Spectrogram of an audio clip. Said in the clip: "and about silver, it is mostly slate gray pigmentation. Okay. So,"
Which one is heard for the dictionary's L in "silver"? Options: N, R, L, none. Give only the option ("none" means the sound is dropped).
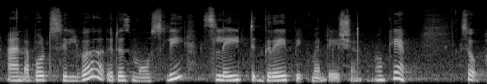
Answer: L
